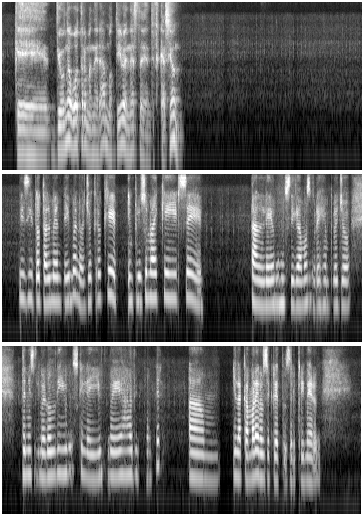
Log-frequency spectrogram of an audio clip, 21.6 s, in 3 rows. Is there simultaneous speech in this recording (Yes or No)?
No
